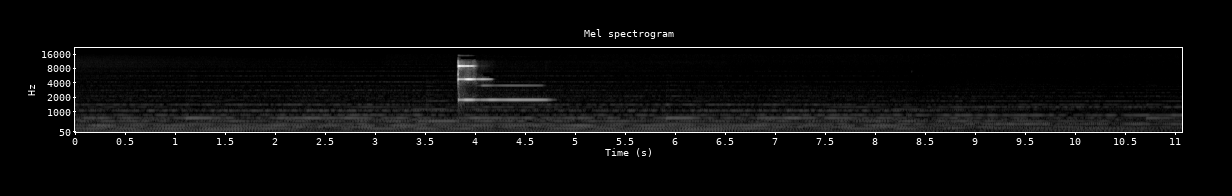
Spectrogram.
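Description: A single bright meditation chime struck once at the start of a meditation, ringing clearly and then fading over about a second against a steady low background hum, with no voices present.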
